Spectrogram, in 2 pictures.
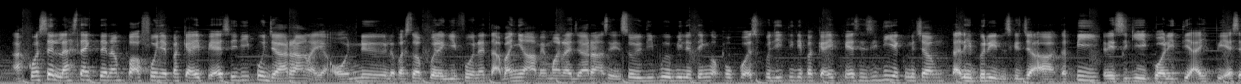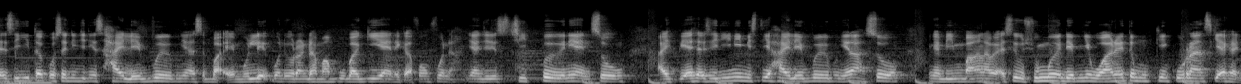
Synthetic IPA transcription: akuasənlast̪ajmki̥t̪anampaʔfonjãpakaajpiɛsidipʊnd͡ʒaɾaŋlahja̰ŋʔonə̃ləpast̪uapəlaɡifonat̪a̰ʔbaɲaʔmẽmãŋlahd͡ʒaɾaŋsadisod̪ibəbilət̪eŋɔʔpokɔʔspɔzit̪ifnĩpakaajpiɛsɛs̬idiakumat͡ʃamt̪aʔlɪhbəɾidsə̥kəd͡ʒa̰ʔat̪apidaɾisəɡikuwalit̪iʔa̰jpiɛsɛsidit̪uakuosanid͡ʒənishajlevəlpuɲəsəba̰p̚ɛmuləʔ̚pundoɾaŋdahmãmpubaɡiandəkat̪fɔnfɔnahjaŋd͡ʒadist͡ʃipənĩanso | ʔajpiɛsɛs̬idinĩmist̪ihajlevəlpuɲəlahsodəŋanbimbaŋlahbakaʔsit̪ut͡ʃumə̃diəpəɲəwaɾət̪umuŋkɪnkuɾaŋsə̥kiaʔkan

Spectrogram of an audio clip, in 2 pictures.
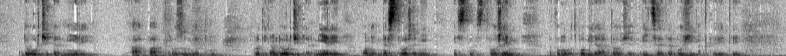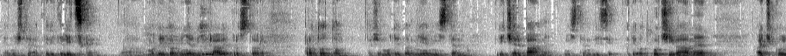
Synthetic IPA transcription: ʔado̞ʔuɾt͡ʃɪt̪ɛːmiːɾɪ | xaːpat̪ɾo̞zumɲɛt̪mupɾot̪iːkaːmdouɾt͡ʃɪt̪ɛ̰ːmiːɾɪʔo̞̰nɪnʔɛst̪vo̞r̝ɛniː | mɪsmɛst̪vo̞r̝ɛɲɪʔa̰t̪o̞muʔo̞t̪po̞viːdaːt̪o̞ʒɛviːt͡sɛɛt̪ɛːboʒiːʔakt̪ɪvɪt̪ɪ | nɛʃt̪ɛːʔa̰kt̪ɪvɪt̪ɪlɪt͡skɛː | ʔa̰mo̞dlɪd̪babɪmɲɛlbiːt̪pɾaːvjɛpɾo̞st̪o̞ɾ | pɾo̞t̪o̞t̪o̞t̪aɡʒɛmodlɪdbamjɛmiːst̪ɛm | ɡ̥dɪt͡ʃɛɾpaːmɛmiːst̪ɛmɡdɪsɪɡ̥dɪ̰ʔo̞t̪po̞t͡ʃiːvaːmɛ | ʔat͡ʃkol

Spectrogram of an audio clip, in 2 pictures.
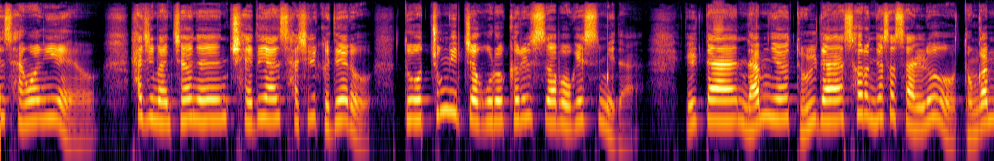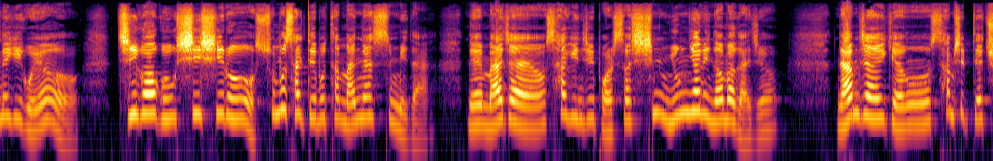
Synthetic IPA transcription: nsʰaŋɦwaŋie̞jo̰had͡ʑimant͡ɕʰʌnɯnt͡ɕʰwe̞de̞ɦansʰaɕʰiɭkɯde̞ɾo̰ | t͈ot͡ɕuŋɲip̚t͡ɕ͈ʌɡɯɾokɯɾɯɭs͈ʌboɡe̞s͈ɯmɲida̰ | iɭt͈anːamɲʌtuɭdasʰʌɾʌnjʌsʰʌs͈aɭːotoŋɡamneɡiɡojo | t͡ɕiɡʌɡuk̚ɕʰiɕʰiɾosʰumusʰaɭt͈e̞butʰʌmanːas͈ɯmɲida̰ | ne̞mad͡ʑajosʰaɡind͡ʑipwʌɭs͈ʌɕʰibjuŋɲʌninʌmʌɡad͡ʑo | namd͡ʑaekjʌŋusʰamɕʰip̚t͈e̞

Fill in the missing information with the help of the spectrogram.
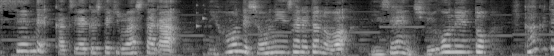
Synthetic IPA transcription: sːẽ̞nd̪e̞kat͡sɨjakɯ̟ɕi̥t̪e̞kʲimaɕi̥t̪aɡa | ɲ̟ihõ̞nd̪e̞ɕo̞ːɲ̟ĩɰ̃saɾe̞t̪ano̞βa | ɲ̟isẽ̞ɲ̟d͡ʑɨːɡo̞nẽ̞nt̪o̞ | çi̥kakɯ̟̥t̪

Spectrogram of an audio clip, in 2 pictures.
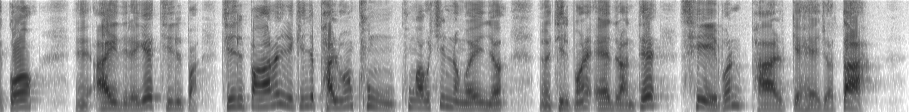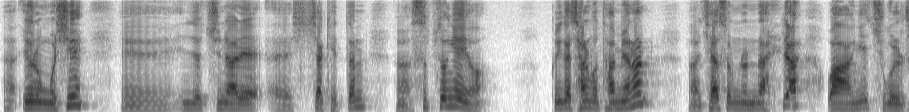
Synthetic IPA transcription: k͈o | ʔaidɯɾeɡetid͡ʑiɭpa̰ŋ | t̪id͡ʑiɭp͈aŋɦanɯniɾʌkʰeind͡ʑepaɭbʌmnkʰuŋkʰuŋaɡot͡ɕ͈inːɯnɡʌiind͡ʑʌ | tiɭpaŋaneʔedɯɾɦantʰe | sʰebɯnpaɭk͈eɦed͡ʑʌt̚t͈a | joɾʌnɡʌɕʰi | ind͡ʑet͡ɕinaɾeɕʰi̥d͡ʑakʰet̚t͈ɯn | sʰɯp̚s͈ʌŋejo | kɯnɲik͈at͡ɕaɭmotʰamjʌnɯn | t͡ɕesʰɯmnɯnːaɾiɾawaŋit͡ɕuɡɯɭ

